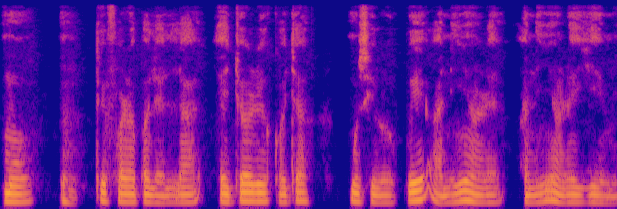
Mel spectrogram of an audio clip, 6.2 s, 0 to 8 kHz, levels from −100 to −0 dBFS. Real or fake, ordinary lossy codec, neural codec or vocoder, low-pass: real; none; none; 7.2 kHz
